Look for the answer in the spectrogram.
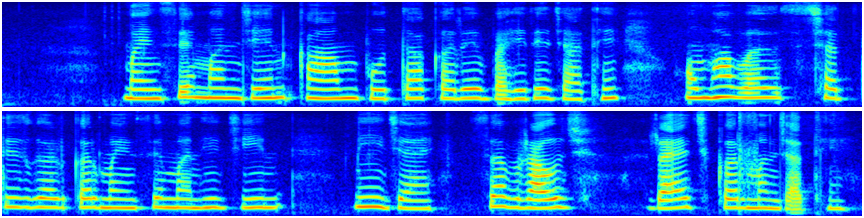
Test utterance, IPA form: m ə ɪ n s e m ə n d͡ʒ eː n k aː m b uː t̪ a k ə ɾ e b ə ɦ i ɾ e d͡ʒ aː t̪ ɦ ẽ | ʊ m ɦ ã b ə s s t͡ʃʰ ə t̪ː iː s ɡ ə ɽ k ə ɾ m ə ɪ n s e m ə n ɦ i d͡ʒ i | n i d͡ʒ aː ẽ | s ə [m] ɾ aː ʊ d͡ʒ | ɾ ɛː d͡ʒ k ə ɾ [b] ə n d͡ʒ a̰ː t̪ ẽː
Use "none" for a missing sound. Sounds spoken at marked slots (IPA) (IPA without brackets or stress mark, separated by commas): b, m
